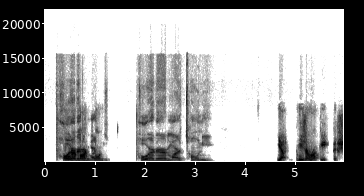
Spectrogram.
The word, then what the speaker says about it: Porter Martone: I got his name wrong. It's Porter Martone. Porter Martone.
